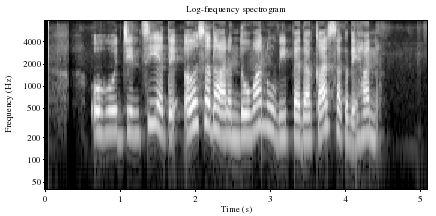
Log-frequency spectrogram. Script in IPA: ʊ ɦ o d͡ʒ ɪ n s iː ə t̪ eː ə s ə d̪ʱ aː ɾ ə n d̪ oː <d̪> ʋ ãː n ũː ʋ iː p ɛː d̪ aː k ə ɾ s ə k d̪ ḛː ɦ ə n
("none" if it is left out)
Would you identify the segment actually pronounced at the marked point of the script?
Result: none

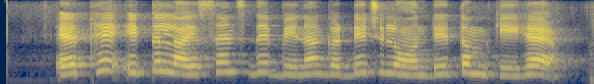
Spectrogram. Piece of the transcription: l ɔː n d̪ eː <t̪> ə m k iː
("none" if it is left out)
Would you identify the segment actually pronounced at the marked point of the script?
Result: t̪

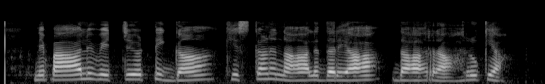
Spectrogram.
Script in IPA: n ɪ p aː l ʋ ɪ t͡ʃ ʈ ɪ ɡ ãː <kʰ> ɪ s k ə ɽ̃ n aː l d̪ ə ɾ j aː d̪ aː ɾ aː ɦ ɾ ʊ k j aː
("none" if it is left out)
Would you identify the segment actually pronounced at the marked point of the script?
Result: kʰ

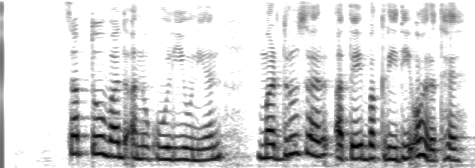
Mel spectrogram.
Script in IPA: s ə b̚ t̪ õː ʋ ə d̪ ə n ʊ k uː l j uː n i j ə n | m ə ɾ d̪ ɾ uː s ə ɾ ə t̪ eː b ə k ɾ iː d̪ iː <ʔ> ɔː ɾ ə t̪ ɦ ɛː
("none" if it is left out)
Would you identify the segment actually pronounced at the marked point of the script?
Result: ʔ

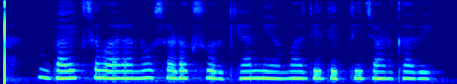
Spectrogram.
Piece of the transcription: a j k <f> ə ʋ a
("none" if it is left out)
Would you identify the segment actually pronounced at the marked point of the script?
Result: s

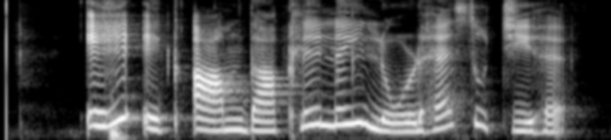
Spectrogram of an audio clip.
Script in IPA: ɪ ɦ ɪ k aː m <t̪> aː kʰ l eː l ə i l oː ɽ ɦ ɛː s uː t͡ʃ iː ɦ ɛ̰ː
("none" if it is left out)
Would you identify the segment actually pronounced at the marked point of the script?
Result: d̪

